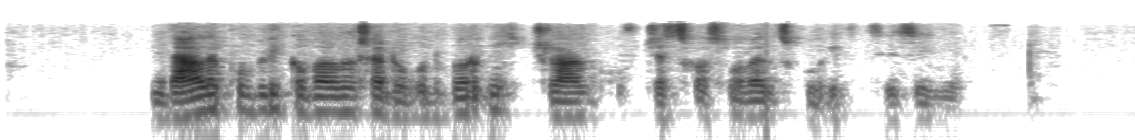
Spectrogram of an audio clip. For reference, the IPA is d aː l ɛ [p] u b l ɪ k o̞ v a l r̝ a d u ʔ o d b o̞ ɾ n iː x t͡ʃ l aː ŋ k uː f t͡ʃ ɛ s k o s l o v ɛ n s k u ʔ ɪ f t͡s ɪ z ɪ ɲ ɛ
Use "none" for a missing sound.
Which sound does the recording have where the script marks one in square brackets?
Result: p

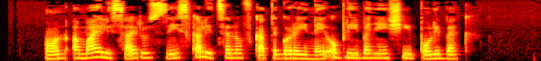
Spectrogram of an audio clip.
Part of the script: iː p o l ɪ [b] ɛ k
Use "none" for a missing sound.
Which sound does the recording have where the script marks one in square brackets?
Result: b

